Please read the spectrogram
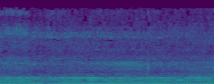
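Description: Background music: a slow chant with long, steady held notes.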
